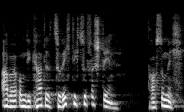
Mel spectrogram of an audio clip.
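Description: A preacher putting on a gentle kindly guide. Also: male voice, medium pitch, moderate pace, muffled recording, lightly acted. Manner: soft, calm and kindly. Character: kind gentle male guide.

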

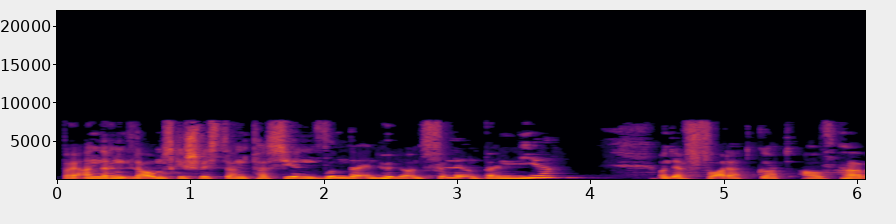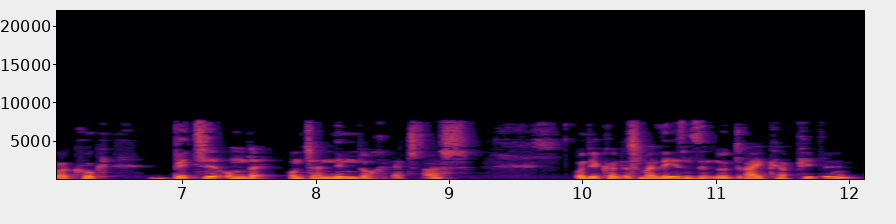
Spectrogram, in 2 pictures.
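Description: A man delivers a sermon slowly and deliberately, voicing the quoted laments with real feeling. His voice sits a little high and sounds somewhat husky. The recording is dull and lo-fi. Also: animated, mellow. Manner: slow, deliberate preaching, dramatizes scripture quotes with rising emotion. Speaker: preacher.

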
